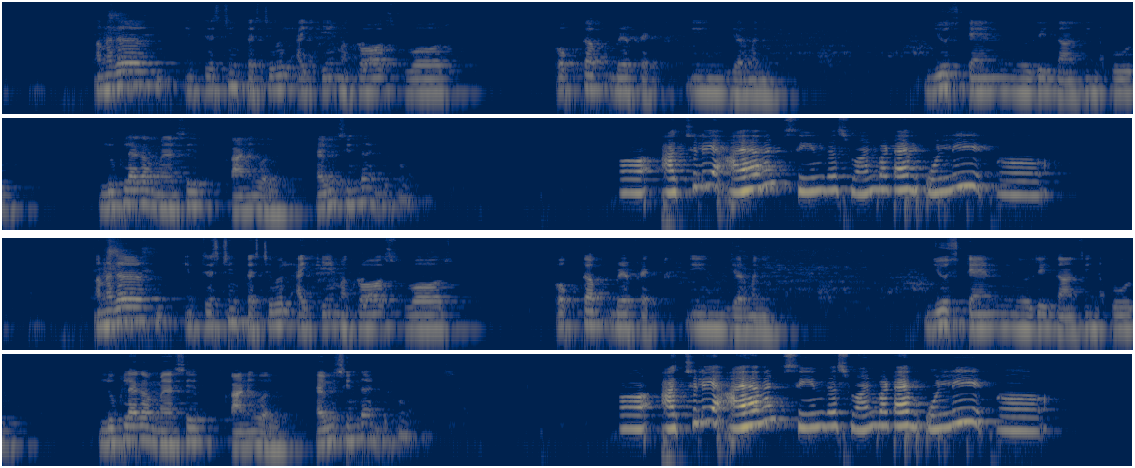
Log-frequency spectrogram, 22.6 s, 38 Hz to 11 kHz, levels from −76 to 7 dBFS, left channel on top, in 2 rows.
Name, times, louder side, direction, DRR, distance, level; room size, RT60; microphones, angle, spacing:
voice 1, 0.9-4.5 5.5-11.4 12.3-13.3 13.6-14.1 14.4-15.4 15.7-15.8, right 3 dB, 90° right, 9 dB, 1.0 m, -42 dB
voice 2, 17.5-21.8, right 3 dB, 25° right, 8 dB, 0.4 m, -29 dB
16.5 x 7.8 x 3.7 m, 0.68 s
head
